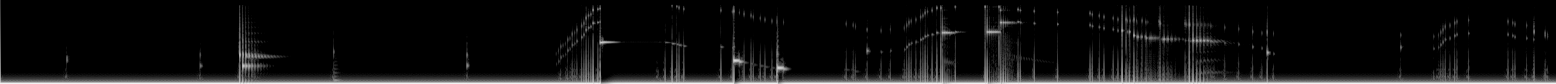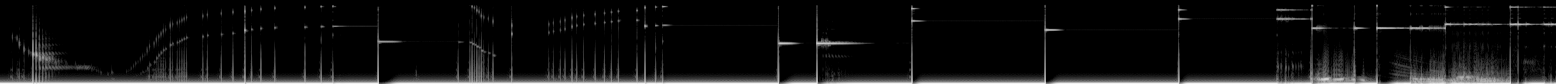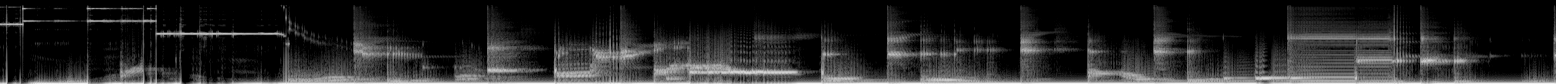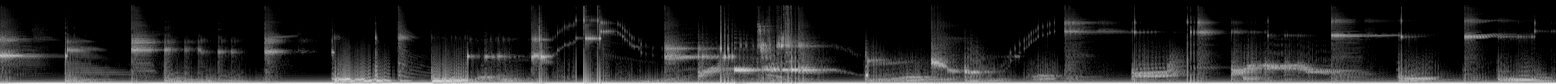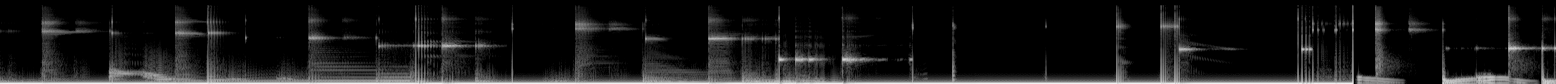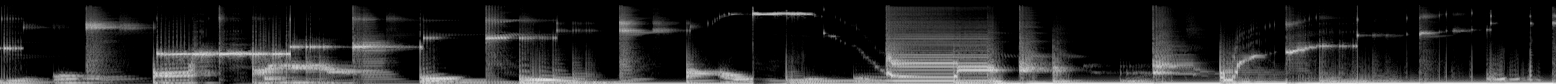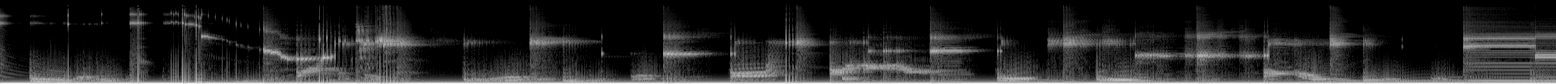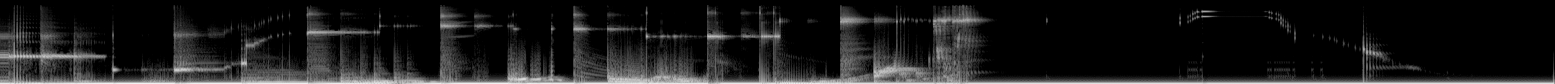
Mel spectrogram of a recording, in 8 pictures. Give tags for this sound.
90-bpm
hip-hop

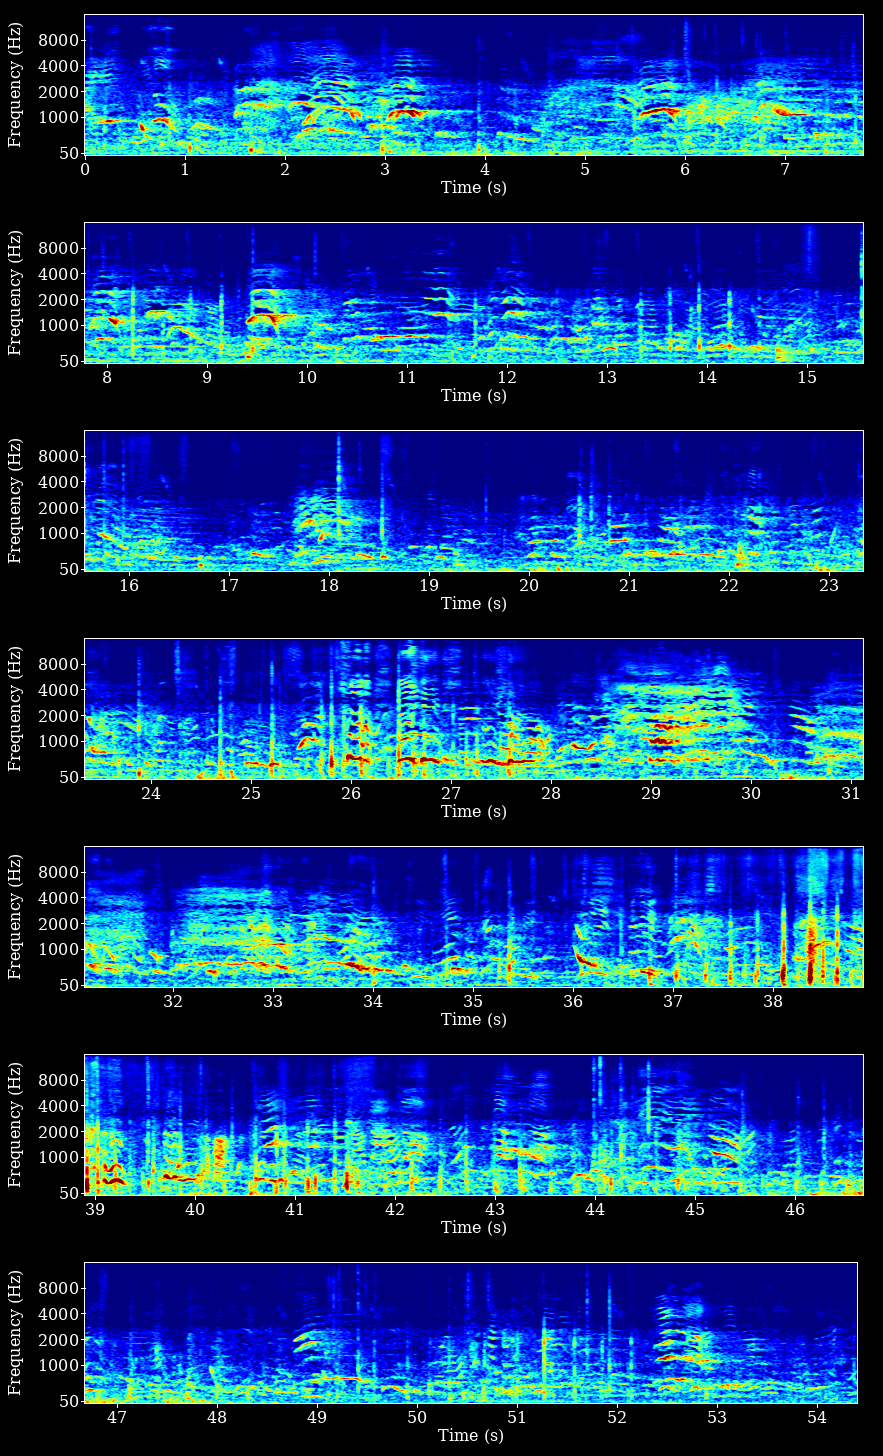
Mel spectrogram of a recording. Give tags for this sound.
play
spring
laugh
kids
park

